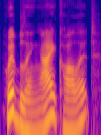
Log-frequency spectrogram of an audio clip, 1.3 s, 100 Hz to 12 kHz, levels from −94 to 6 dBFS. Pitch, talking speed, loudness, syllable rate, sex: 155 Hz, 190 wpm, -20 LUFS, 4.4 syllables/s, male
